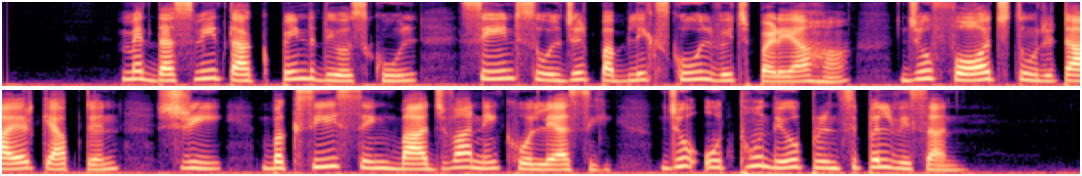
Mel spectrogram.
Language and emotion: Punjabi, neutral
